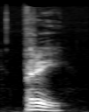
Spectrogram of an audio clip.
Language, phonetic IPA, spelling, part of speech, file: Belarusian, [prɨ], пры, preposition, Be-пры.ogg
- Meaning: 1. in the presence of 2. in the time of 3. at, by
